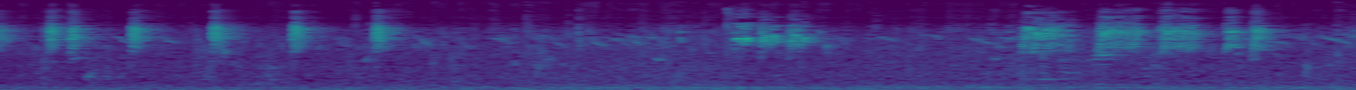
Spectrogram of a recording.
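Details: Lovebird singing a full, rich song: five evenly spaced sharp, high chirps, a pause, then a tight cluster of bright twittering notes and a final trio of shrill chirps.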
